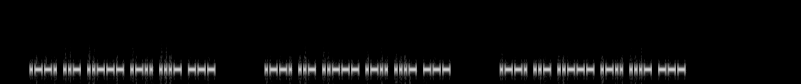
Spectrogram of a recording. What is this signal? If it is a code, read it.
Morse code, heard as a keyed tone, about 50 wpm, 700 Hz. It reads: PU2LVO PU2LVO PU2LVO
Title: DXCC-100 Call Signs - 6 Characters - Repeated 3x - 50wpm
